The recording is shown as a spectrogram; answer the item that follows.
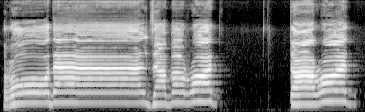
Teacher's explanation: رو بھی متحرک ہے، رو کو ہم نے موٹا کرنا ہے کیونکہ رو کے اوپر زبر والی متحرک حرکت ہے · اب ہم نے کیا کرنا ہے؟ رو کو دال کے ساتھ ملانا ہے، رو کو موٹا کرتے ہوئے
